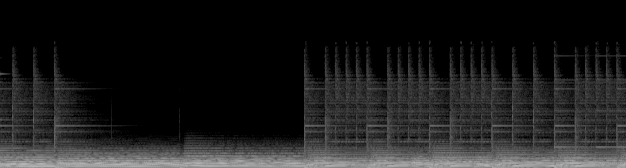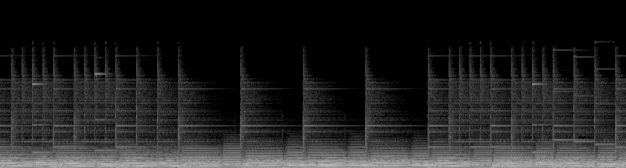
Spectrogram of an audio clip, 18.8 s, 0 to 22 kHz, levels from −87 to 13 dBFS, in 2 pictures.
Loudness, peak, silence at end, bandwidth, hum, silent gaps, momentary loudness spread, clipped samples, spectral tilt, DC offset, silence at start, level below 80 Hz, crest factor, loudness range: -22 LUFS; -8 dBFS; 0 s; 14 kHz; none; none; 3 LU; under 0.1%; -7.5 dB/octave; 0.4%; 0 s; -38 dBFS; 14 dB; 2 LU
